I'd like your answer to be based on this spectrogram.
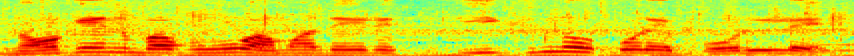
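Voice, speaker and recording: A storyteller reading a literary horror story in an expressive, dramatic and wry narrating voice. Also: medium pitch, takes it slowly, noisy background. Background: background music.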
